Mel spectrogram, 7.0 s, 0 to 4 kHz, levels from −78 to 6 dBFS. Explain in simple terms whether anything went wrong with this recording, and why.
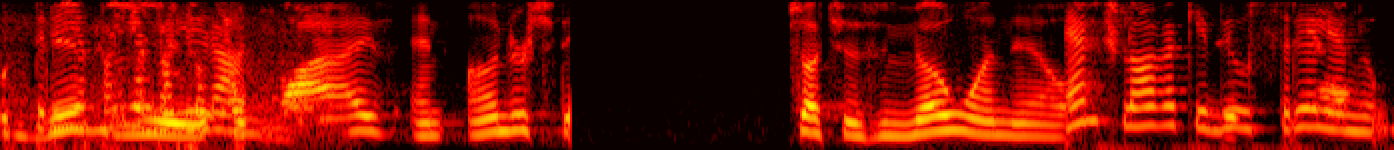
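Speech suppressed in double talk shows up four times: brief dips at 0.00–0.08 s and 0.44–0.53 s, a longer one from 1.13 to 1.7 s, and a deep one from 5.65 to 6.96 s where the voice nearly vanishes. The likely cause is an echo canceller that, with both sides talking at once, turned everything down.

An echo leak is heard twice: a faint delayed copy of the voice from 0.06 to 0.17 s, about a quarter second behind, then a much more noticeable one from 0.45 to 1.38 s, trailing by roughly 0.28 s. This points to a speakerphone whose echo canceller let part of its own playback back into the call.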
